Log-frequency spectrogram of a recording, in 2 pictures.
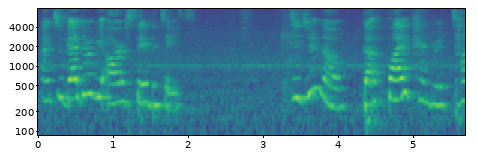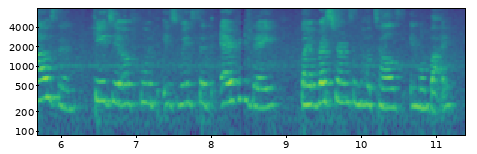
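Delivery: normal talking voice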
